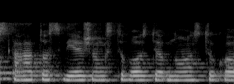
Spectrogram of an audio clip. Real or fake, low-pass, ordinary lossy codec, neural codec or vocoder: real; 7.2 kHz; AAC, 64 kbps; none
